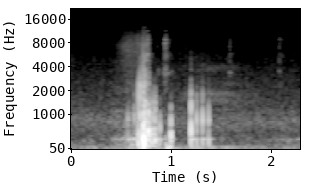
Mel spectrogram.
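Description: A short breathy huff close to the microphone, about half a second in, followed by a few quick clicks.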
